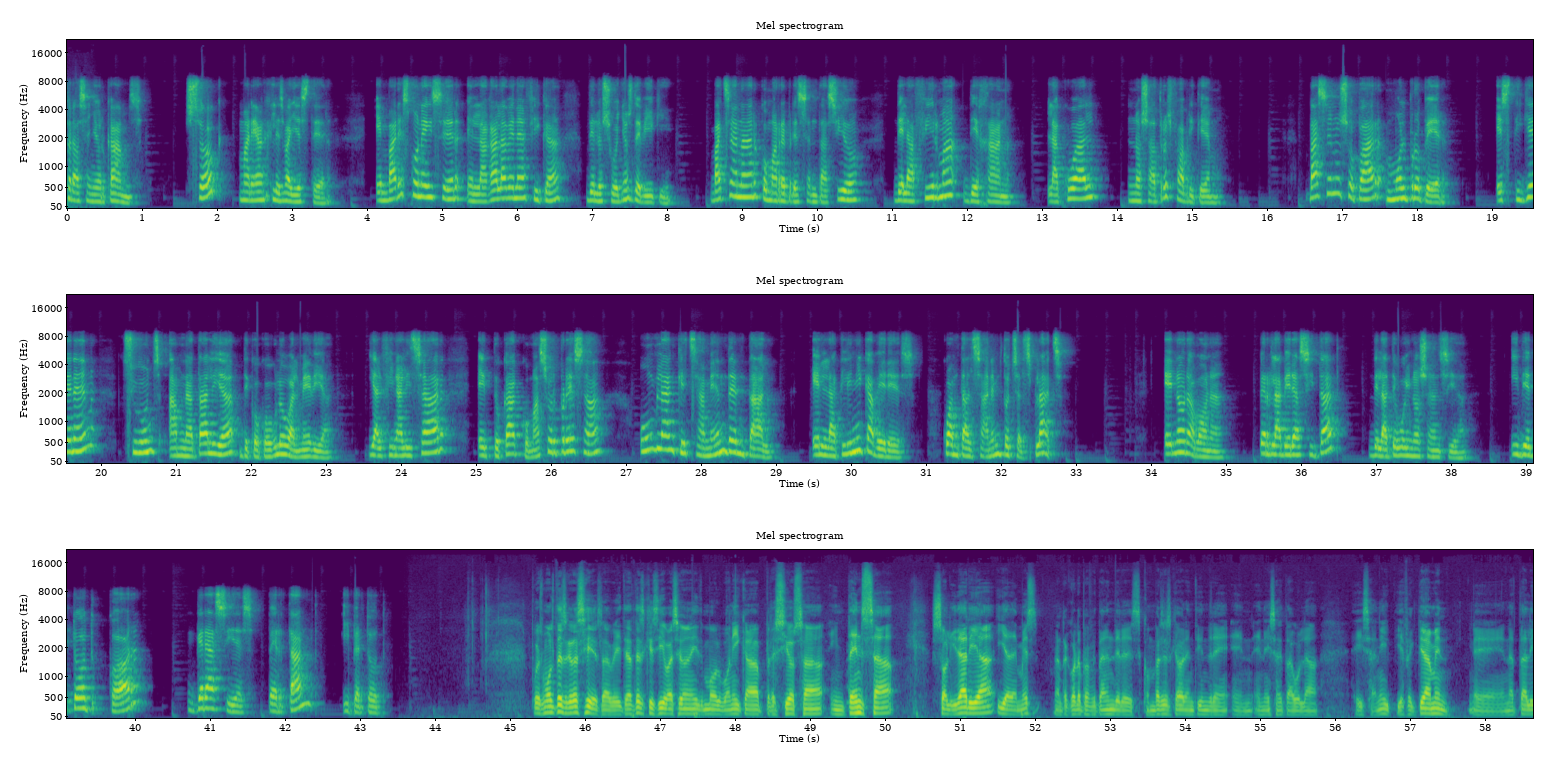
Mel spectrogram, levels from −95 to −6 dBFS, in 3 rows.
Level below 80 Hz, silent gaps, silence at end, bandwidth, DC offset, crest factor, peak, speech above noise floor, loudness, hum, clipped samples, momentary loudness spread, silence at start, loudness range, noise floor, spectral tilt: -60 dBFS; none; 0 s; 15.5 kHz; under 0.1%; 20 dB; -2 dBFS; 44 dB; -21 LUFS; none; under 0.1%; 12 LU; 0 s; 5 LU; -65 dBFS; -4 dB/octave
